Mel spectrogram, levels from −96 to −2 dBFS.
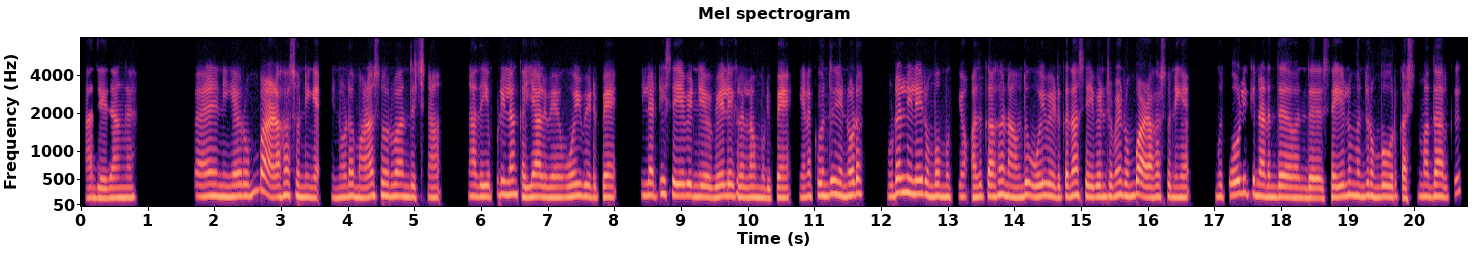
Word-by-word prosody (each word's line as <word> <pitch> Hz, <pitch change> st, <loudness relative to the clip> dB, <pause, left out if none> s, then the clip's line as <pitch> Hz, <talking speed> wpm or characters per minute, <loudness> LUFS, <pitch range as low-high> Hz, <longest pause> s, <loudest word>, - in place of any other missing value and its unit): அதேதாங்க. 175 Hz, +1 st, 0 dB, 1.0 s
இப்ப 205 Hz, -1 st, -7 dB, 0.3 s
நீங்க 195 Hz, 0 st, +2 dB, 0.2 s
ரொம்ப 285 Hz, +9 st, -3 dB
அழகா 190 Hz, +4 st, +2 dB
சொன்னீங்க. 185 Hz, -2 st, +1 dB, 0.3 s
என்னோட 185 Hz, +3 st, -1 dB, 0.2 s
மன 175 Hz, +1 st, -1 dB, 0.2 s
சோர்வா 205 Hz, -2 st, +1 dB
இருந்துச்சுனா, 190 Hz, -1 st, -3 dB, 0.5 s
நான் 200 Hz, 0 st, -2 dB
அத 195 Hz, -, -2 dB
எப்பிடில்லாம் 230 Hz, +2 st, -1 dB
கையாளுவேன்? 185 Hz, -1 st, +2 dB, 0.2 s
ஓய்வு 205 Hz, 0 st, +2 dB
எடுப்பேன், 185 Hz, +1 st, -1 dB, 0.4 s
இல்லாட்டி 215 Hz, +2 st, -1 dB
செய்ய 210 Hz, -2 st, +3 dB
வேண்டிய 195 Hz, -2 st, +1 dB, 0.2 s
வேலைகளெல்லாம் 190 Hz, -2 st, +1 dB
முடிப்பேன். 180 Hz, +1 st, 0 dB, 0.2 s
எனக்கு 200 Hz, +2 st, -4 dB
வந்து 210 Hz, +3 st, +2 dB
என்னோட 215 Hz, +5 st, +2 dB, 0.5 s
உடல்நிலை 255 Hz, 0 st, +2 dB
ரொம்ப 200 Hz, 0 st, +2 dB
முக்கியம். 195 Hz, +1 st, -4 dB
அதுக்காக 200 Hz, +4 st, +1 dB
நான் 185 Hz, -2 st, +1 dB
வந்து 215 Hz, +4 st, +2 dB
ஓய்வு 210 Hz, +2 st, +2 dB
எடுக்க 185 Hz, +1 st, -2 dB
தான் 220 Hz, -2 st, +1 dB
செய்வேன்றமாரி 195 Hz, +3 st, +1 dB
ரொம்ப 210 Hz, +4 st, +1 dB
அழகா 185 Hz, +1 st, +1 dB
சொன்னீங்க. 185 Hz, -1 st, 0 dB, 0.4 s
உங்க 195 Hz, 0 st, -3 dB
தோழிக்கு 240 Hz, +2 st, +1 dB
நடந்த 190 Hz, -1 st, +1 dB, 0.3 s
அந்த 175 Hz, 0 st, 0 dB, 0.3 s
செயலும் 200 Hz, +3 st, +1 dB
வந்து 200 Hz, +1 st, 0 dB
ரொம்ப 190 Hz, 0 st, 0 dB
ஒரு 185 Hz, -, -2 dB
கஷ்டமா 200 Hz, +4 st, -3 dB
தான் 200 Hz, -1 st, +3 dB
இருக்கு. 190 Hz, +8 st, -8 dB
195 Hz, 140 wpm, -22 LUFS, 185-210 Hz, 1.0 s, செய்ய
